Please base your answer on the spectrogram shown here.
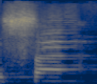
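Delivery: ফা drawn out with air escaping; slow, airy ফা; air released. Shown as a demonstration. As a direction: let the breath flow out on ফা. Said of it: "উচ্চারণ করার সময় বাতাস বের হবে".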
